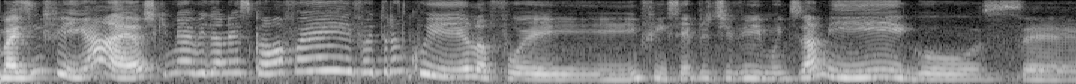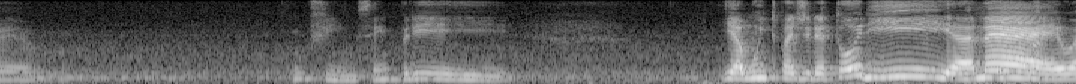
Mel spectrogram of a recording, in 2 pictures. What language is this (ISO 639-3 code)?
por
